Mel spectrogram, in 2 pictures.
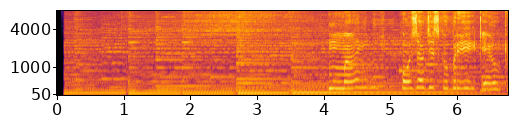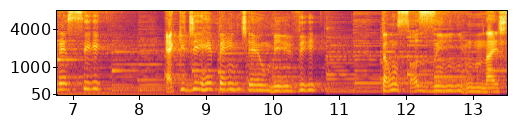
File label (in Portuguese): DIA DAS MAES VERSO DE CARINHO F, telemensagem dia das maes diversos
